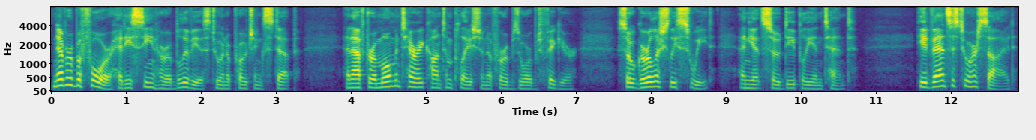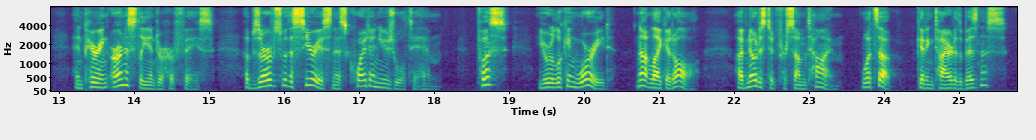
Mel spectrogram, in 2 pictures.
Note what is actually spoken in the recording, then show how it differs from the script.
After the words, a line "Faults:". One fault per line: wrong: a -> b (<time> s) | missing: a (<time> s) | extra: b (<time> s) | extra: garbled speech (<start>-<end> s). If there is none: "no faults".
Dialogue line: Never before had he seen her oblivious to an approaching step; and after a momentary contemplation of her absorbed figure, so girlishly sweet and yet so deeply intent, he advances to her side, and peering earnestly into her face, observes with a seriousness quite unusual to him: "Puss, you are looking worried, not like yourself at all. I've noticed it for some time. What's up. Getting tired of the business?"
Never before had he seen her oblivious to an approaching step; and after a momentary contemplation of her absorbed figure, so girlishly sweet and yet so deeply intent, he advances to her side, and peering earnestly into her face, observes with a seriousness quite unusual to him: "Puss, you are looking worried, not like at all. I've noticed it for some time. What's up. Getting tired of the business?"
Faults:
missing: yourself (21.1 s)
